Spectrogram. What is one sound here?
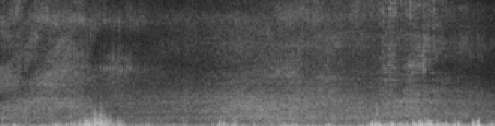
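Motorbike engines buzz past close by.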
